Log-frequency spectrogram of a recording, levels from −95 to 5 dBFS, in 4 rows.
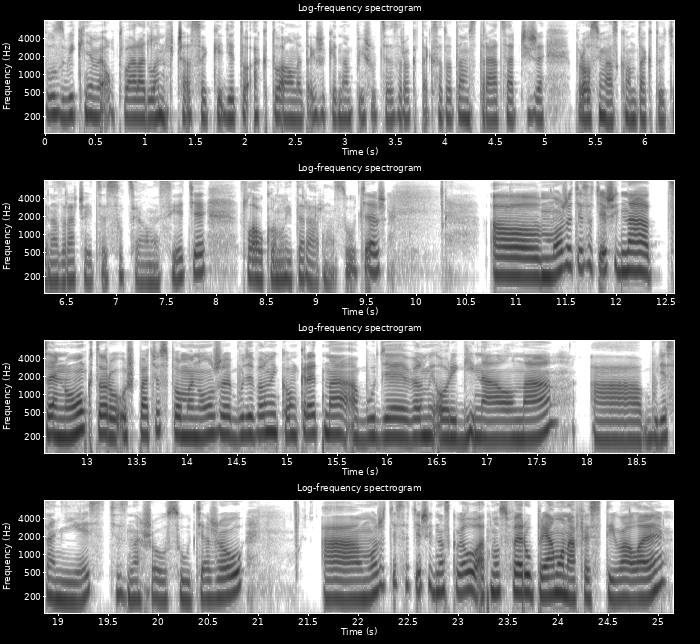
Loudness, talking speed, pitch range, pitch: -25 LUFS, 160 wpm, 190-225 Hz, 205 Hz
